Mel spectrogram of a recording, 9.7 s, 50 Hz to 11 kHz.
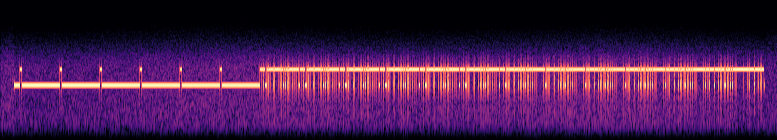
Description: Weather fax (radiofax), 120 lines a minute, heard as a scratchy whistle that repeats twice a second.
